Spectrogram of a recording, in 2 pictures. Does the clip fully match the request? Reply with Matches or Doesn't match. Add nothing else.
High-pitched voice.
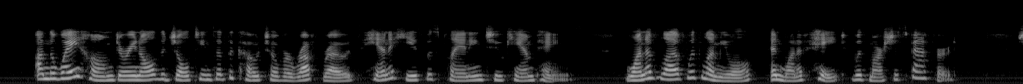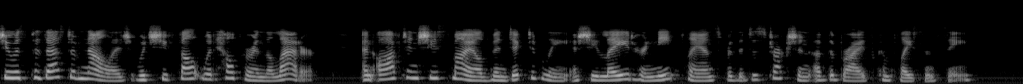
Matches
